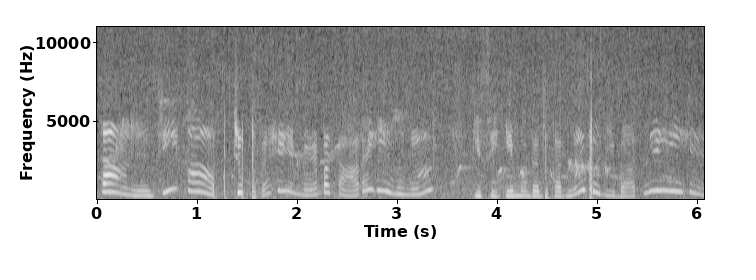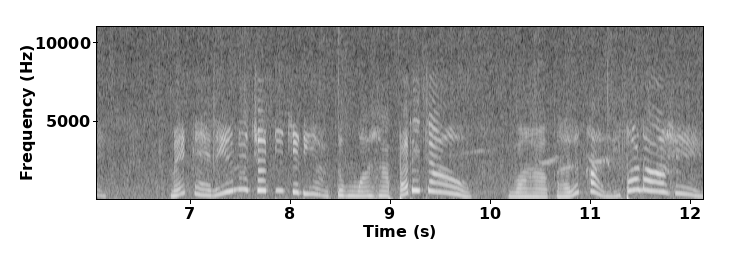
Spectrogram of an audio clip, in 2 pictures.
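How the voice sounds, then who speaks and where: Against loud background noise, a woman uses a cartoonish character voice at an extremely high pitch and a fairly slow pace. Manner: cunning, mocking.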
